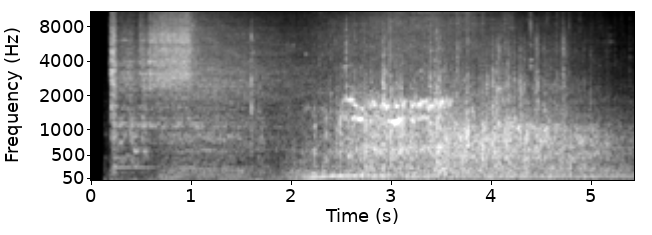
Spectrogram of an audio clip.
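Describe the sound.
A car engine starts with a sharp burst, then settles into a low rumble that swells and holds steady as the car drives off.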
